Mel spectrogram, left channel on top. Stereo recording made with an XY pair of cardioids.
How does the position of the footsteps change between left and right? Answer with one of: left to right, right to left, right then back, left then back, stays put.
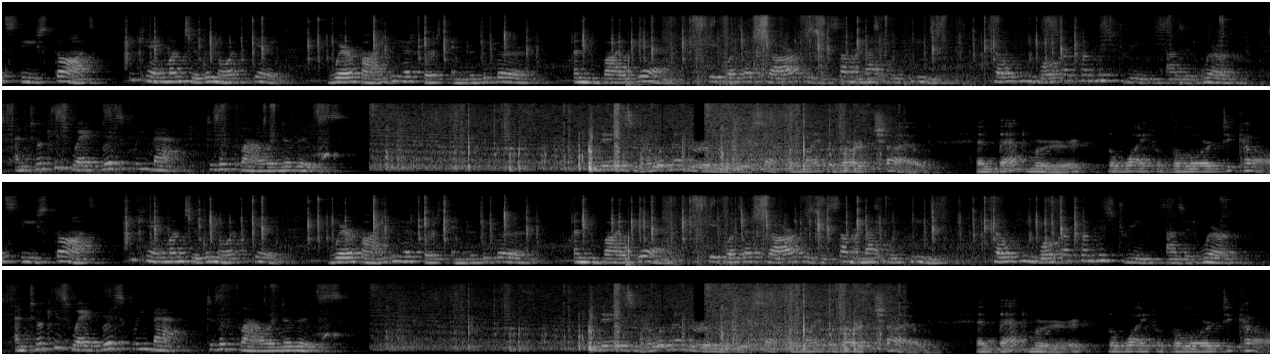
left then back.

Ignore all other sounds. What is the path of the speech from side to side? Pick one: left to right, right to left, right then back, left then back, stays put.
right then back.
